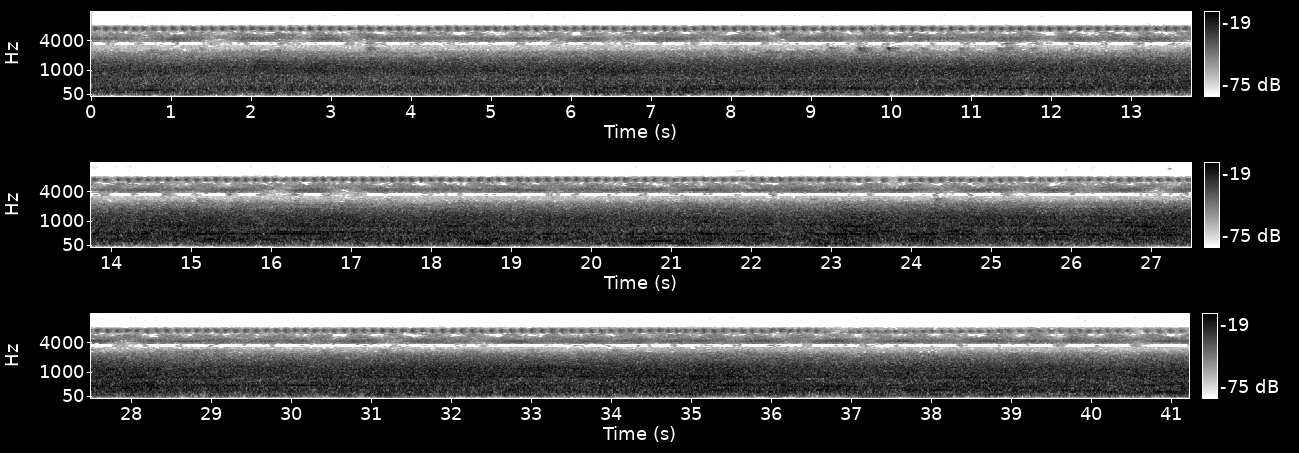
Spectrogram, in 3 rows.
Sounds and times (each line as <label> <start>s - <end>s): crickets 0.0s - 41.2s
